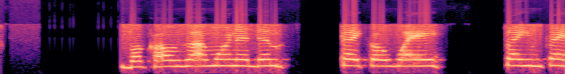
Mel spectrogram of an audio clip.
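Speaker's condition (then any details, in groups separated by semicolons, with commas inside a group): Cerebral palsy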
